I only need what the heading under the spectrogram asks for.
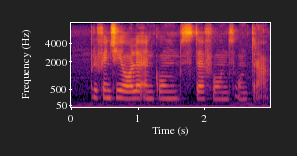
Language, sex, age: Afrikaans, female, 19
